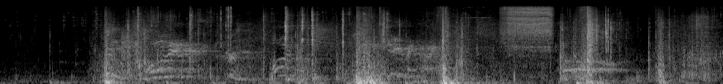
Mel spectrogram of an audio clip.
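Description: Men scuffle with heavy thuds and grunts.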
